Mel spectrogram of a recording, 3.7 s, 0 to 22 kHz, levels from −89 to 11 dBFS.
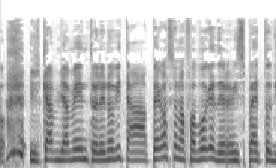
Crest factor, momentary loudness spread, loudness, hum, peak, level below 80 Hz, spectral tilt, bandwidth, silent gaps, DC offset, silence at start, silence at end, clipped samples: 18 dB; 2 LU; -21 LUFS; none; -4 dBFS; -58 dBFS; -4 dB/octave; 13.5 kHz; none; under 0.1%; 0 s; 0 s; under 0.1%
